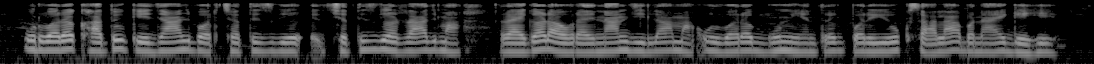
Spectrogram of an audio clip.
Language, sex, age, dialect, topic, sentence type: Chhattisgarhi, female, 18-24, Eastern, agriculture, statement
